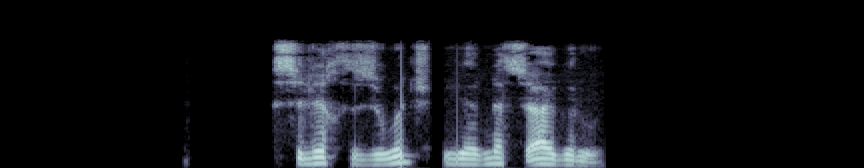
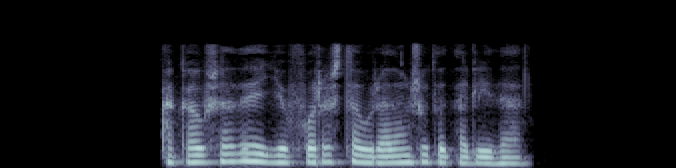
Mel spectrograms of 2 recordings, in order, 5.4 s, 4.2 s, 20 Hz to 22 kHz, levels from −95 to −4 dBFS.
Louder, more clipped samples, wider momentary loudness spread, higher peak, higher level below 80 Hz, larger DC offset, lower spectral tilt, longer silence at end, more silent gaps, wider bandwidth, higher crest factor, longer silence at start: first, -24 LUFS vs -28 LUFS; neither; about the same, 7 LU vs 8 LU; first, -6 dBFS vs -14 dBFS; first, -64 dBFS vs -72 dBFS; neither; second, -4 dB/octave vs -7.5 dB/octave; first, 1.65 s vs 0.9 s; first, 2.70-2.76 s vs none; about the same, 8.2 kHz vs 7.8 kHz; first, 22 dB vs 16 dB; first, 1.7 s vs 1 s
